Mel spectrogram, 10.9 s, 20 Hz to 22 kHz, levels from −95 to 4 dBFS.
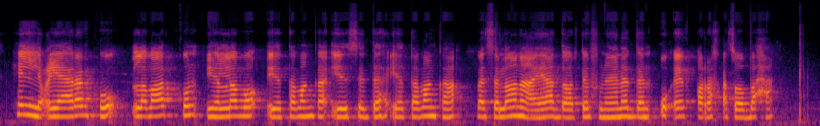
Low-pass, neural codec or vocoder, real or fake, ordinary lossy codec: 19.8 kHz; none; real; Opus, 16 kbps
